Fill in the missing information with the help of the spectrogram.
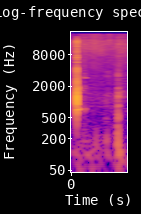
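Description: A hammer taps a rock face to check it for weaknesses before a 12 mm bolt is placed. Two short, sharp taps are heard, about 0.4 seconds apart, each with a bright ring near 730 Hz that dies away almost at once.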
